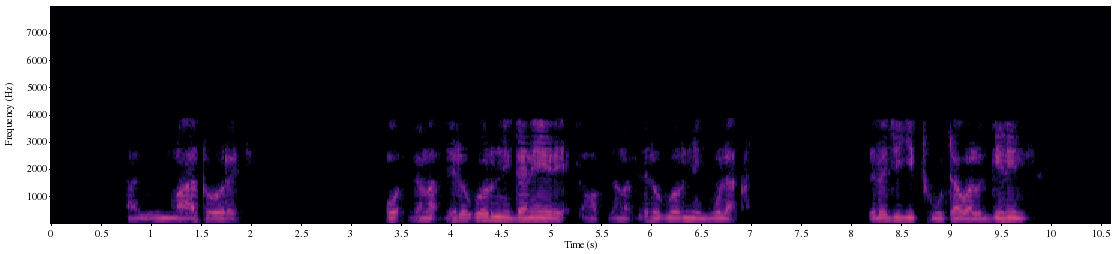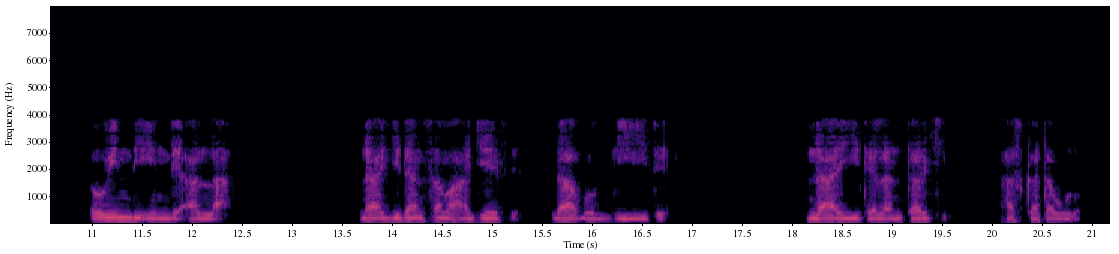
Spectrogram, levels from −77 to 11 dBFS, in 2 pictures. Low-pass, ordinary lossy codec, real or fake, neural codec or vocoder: 7.2 kHz; AAC, 16 kbps; fake; codec, 16 kHz, 4.8 kbps, FACodec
